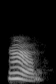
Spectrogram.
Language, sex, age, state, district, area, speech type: Sanskrit, female, 18-30, Kerala, Thrissur, rural, conversation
